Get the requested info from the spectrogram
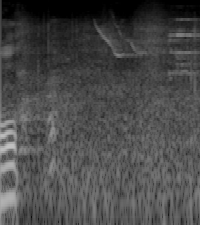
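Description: Quiet outdoor background with a faint bird call: a short falling note about a second in, and a brief high note near the end.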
